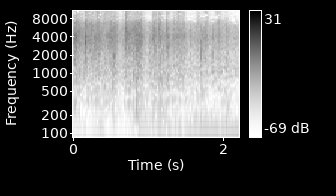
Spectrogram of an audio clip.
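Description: Plastic parcel bag and clothes being handled: rustling and crinkling with a few soft ticks, over a low steady hum.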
